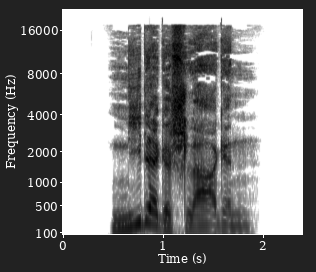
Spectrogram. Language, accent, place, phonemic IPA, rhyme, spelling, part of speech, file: German, Germany, Berlin, /ˈniːdɐɡəˌʃlaːɡn̩/, -aːɡn̩, niedergeschlagen, adjective / verb, De-niedergeschlagen.ogg
- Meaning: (adjective) downhearted, low-spirited; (verb) past participle of niederschlagen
